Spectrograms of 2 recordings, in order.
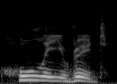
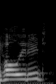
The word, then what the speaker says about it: Holyrood: No, it's fine because it is like holy rude in Scots, but we Yeah. all just say Holyrood, like it's Hollywood, but with less glitz and glamour.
